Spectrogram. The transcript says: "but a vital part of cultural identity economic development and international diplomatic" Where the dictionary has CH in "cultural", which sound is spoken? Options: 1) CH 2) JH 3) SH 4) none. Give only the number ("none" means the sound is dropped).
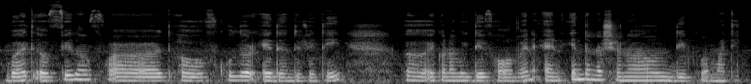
4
